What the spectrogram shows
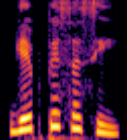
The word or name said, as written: ಗೆಪ್ಪೆಸಸಿ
